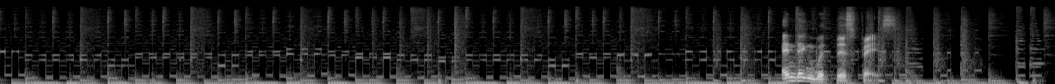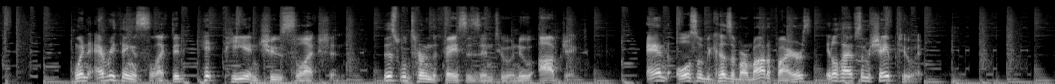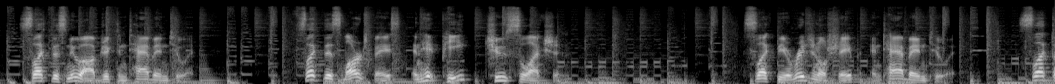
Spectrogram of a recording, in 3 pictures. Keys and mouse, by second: 3.4 shift+middle click, 4.1 middle click, 5.3 shift+click, 7.5 shift+click, 12.4 p, 14.8 Tab, 15.9 click, 15.9 middle click, 15.9 right click, 17.1-19.2 right drag, 21.0 Tab, 21.4 Tab, 25.5 p, 26.4 Tab, 27.2-27.5 drag, 30.3 Tab, 30.7 Tab.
